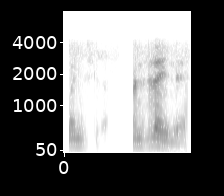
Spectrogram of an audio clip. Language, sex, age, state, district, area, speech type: Malayalam, male, 18-30, Kerala, Palakkad, rural, conversation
